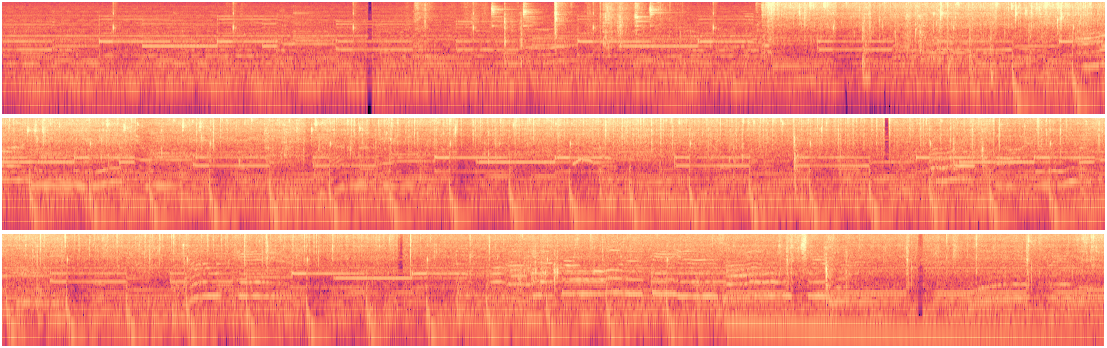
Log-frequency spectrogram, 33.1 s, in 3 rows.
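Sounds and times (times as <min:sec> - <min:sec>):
background music with melody: 0:00.0 - 0:33.0
onions sizzling in hot oil: 0:07.6 - 0:29.3.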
